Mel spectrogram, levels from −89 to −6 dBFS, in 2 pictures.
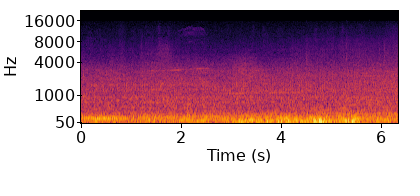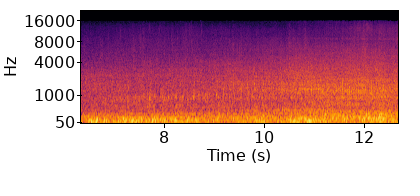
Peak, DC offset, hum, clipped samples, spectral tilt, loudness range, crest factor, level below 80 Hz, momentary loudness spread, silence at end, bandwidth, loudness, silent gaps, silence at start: -4 dBFS; under 0.1%; none; under 0.1%; -6 dB/octave; 6 LU; 18 dB; -26 dBFS; 9 LU; 0 s; 15.5 kHz; -23 LUFS; none; 0 s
